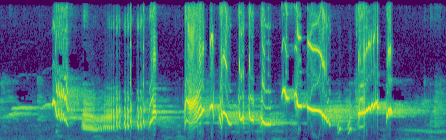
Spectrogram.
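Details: Kacer, the Oriental magpie-robin, in a morning singing session to rouse aggression and breeding urge in others: a buzzy harsh opening followed by quick chattering notes and bright warbled whistles, ending on a descending slur.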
